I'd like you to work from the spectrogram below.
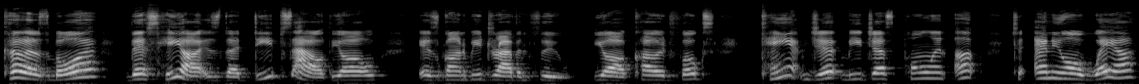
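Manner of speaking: loud, drawling Southern hillbilly twang; Southern hillbilly accent, played for laughs; mock hillbilly accent. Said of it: "Dad did an imitation of a hillbilly accent".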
